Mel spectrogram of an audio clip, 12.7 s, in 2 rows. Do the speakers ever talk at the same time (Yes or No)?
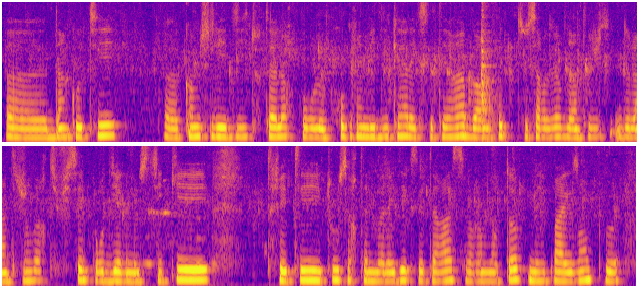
No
